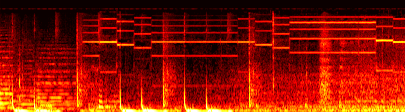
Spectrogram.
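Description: Hallmark Jingle Bear plush toy's electronic sound chip playing a thin, beeping melody of high steady notes, starting about a second in, over a low beat.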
